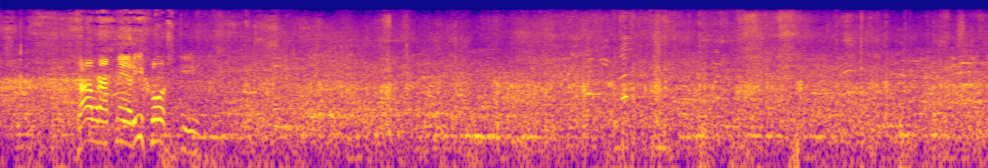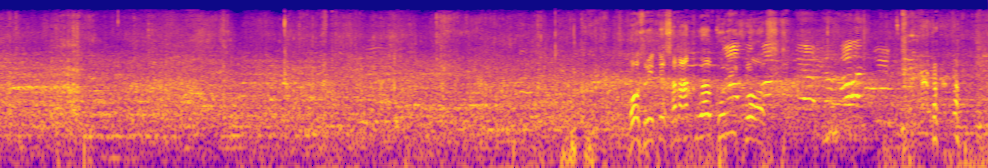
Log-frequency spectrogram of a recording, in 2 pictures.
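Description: A crowd of children chatters and shouts in a large echoing hall.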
